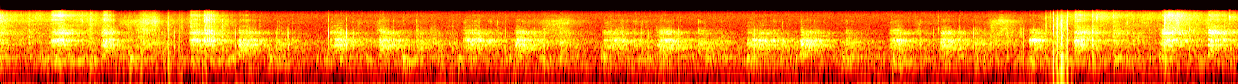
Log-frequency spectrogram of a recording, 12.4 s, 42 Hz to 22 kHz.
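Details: Brand new, properly assembled Yowza Fitness Largo elliptical squeaks from the start; rhythmic high squeaks about 44 a minute keep time with each pedal stroke, seemingly from the pedals, which are very stiff; the unit also rocks side to side.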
